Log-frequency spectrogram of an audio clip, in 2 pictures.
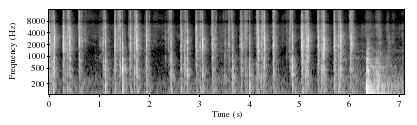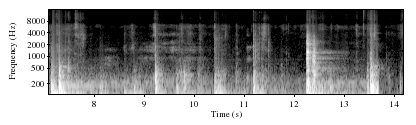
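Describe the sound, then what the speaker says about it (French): Small cards from a Chinese-style tarot deck are laid down one by one in a rapid, even run of crisp slaps, followed by slower, heavier taps and thuds on a table, with no talking. "on va aller poser chaque carte"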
